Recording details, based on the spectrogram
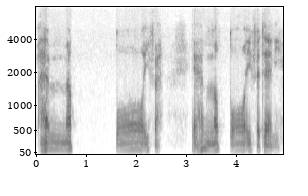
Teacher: Mad harakatnya th. Jadi ta ini yang sukun ini masuk ke huruf th. · Nah, jadi dalam bait ke-45 ya kembali apa namanya, penulis menyebutkan idgham shaghir dan dia kamil ya, dalam tingkatan kamil sempurna, hammat ta'ifat. Jadi taknya itu ya lebur, hammat ta, masuk ke huruf ta. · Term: idgham kamil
